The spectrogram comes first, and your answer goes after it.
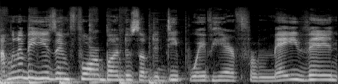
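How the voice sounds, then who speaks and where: Over noticeable background noise, a woman with a non-native accent speaks at a moderate pace in a medium pitch. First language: not English. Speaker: hair tutorial creator. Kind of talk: voiceover tutorial. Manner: casual, filler-heavy.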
